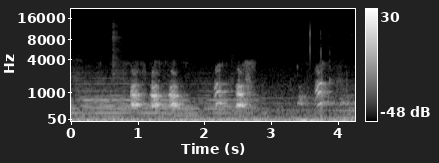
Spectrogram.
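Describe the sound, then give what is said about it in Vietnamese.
Dogs barking across a field at night by a dark, moonlit country road, heard from a distance: several hollow barks in loose, irregular groups, moderately loud over a faint steady background. “Thỉnh thoảng có nghe tiếng chó sủa vu vơ ở đâu đó, văng vẳng như là tiếng chó cân ma ở bên kia cánh đồng.”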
